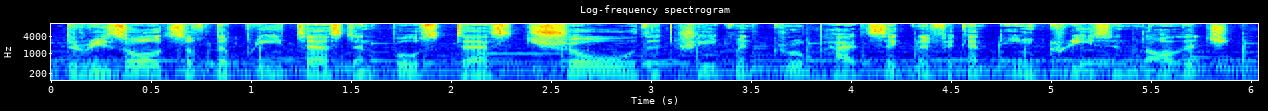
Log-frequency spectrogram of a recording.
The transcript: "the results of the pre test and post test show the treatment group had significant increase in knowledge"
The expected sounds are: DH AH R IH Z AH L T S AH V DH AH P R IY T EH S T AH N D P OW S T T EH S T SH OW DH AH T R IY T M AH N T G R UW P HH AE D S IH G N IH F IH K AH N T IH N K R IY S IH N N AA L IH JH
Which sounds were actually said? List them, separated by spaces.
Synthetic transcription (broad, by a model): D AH R IH Z AH L T S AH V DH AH P R IY T EH S T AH N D P OW S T T EH S T SH OW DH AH T R IY T M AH N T G R UW P HH AE D S IH G N IH F IH K AH N T IH N K R IY S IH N N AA L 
